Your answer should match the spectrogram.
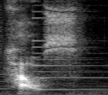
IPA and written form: haʊs (house)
